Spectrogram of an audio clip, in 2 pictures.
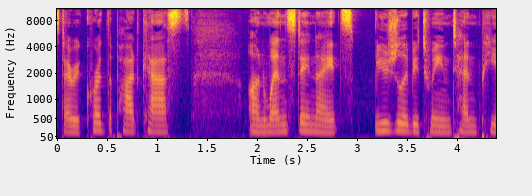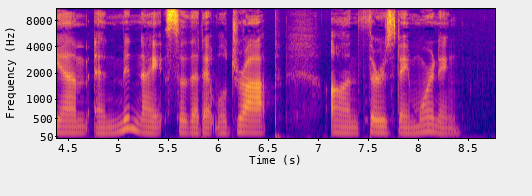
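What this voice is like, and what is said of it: Hoarse voice. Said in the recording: “my voice is a little hoarse, and it totally cut out on me halfway through the podcast ... I just couldn't talk anymore”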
